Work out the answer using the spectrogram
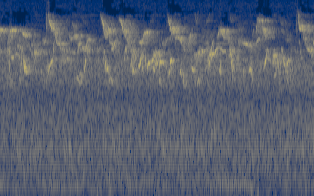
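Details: Oriental white-eye (pleci) delivering ngalas-style song for master training of caged birds: hurried, high, squeaky twittering made of short falling notes in quick bursts, with a faint hum underneath.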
